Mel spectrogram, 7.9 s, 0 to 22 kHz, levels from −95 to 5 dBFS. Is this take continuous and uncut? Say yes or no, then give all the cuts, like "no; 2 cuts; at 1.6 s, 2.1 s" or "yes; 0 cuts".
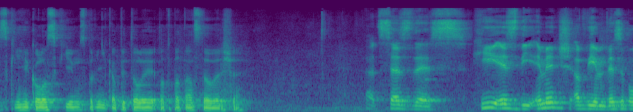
no; 1 cut; at 5.9 s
